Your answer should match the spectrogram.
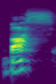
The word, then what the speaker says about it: bas: The bass is, that's why it shows how important, bass is your palm of your hand.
